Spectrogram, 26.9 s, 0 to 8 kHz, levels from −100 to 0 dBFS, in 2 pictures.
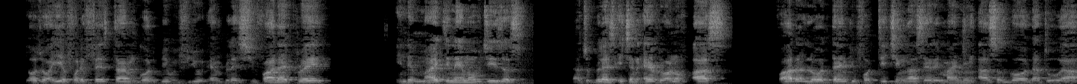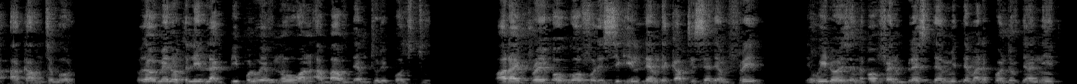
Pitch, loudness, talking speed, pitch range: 140 Hz, -46 LUFS, 210 wpm, 130-150 Hz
